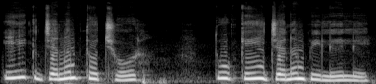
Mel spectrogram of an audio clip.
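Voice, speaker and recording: A woman voicing an elderly mother who speaks softly and patiently, then lectures her son firmly in a storybook tale. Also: a little high, slow. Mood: scolding. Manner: soft and patient, turning to firm lecturing. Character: patient older mother, calm then scolding.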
